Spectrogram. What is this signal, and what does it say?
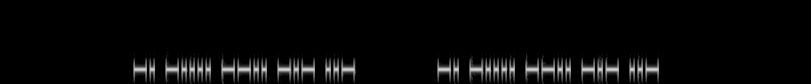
Morse code, heard as a keyed tone, about 29 wpm, 700 Hz. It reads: N6ZKU N6ZKU
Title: USA Call Signs - 5 Characters - Repeated 2x - 30wpm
